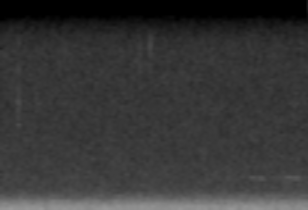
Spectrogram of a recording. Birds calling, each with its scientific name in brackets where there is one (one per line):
Tufted Titmouse (Baeolophus bicolor)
